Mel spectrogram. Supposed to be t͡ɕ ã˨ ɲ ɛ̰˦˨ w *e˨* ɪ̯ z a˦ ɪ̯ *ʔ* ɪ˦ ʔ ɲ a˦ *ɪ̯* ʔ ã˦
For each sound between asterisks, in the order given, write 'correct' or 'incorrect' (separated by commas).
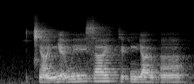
incorrect, incorrect, incorrect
